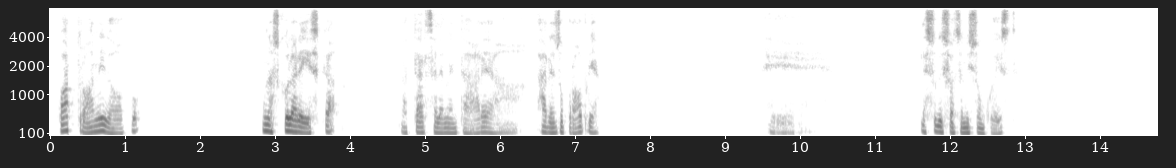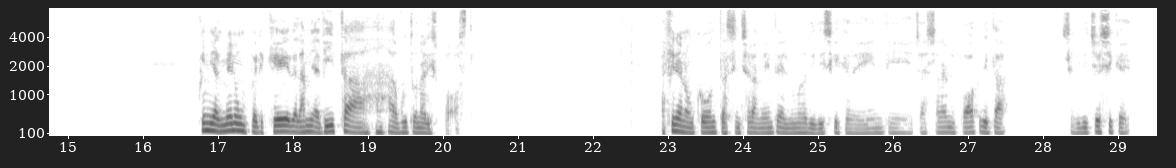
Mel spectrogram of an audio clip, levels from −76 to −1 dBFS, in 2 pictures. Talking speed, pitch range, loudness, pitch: 95 wpm, 115-130 Hz, -40 LUFS, 120 Hz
